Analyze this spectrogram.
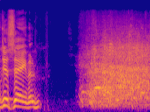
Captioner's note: no audio; laughter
